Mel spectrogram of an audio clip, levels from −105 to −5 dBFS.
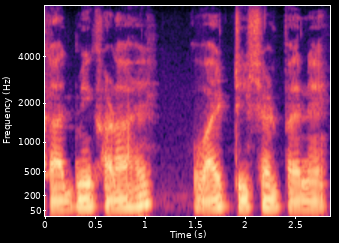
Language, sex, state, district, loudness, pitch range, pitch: Hindi, male, Uttar Pradesh, Lucknow, -15 LUFS, 75-90 Hz, 80 Hz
